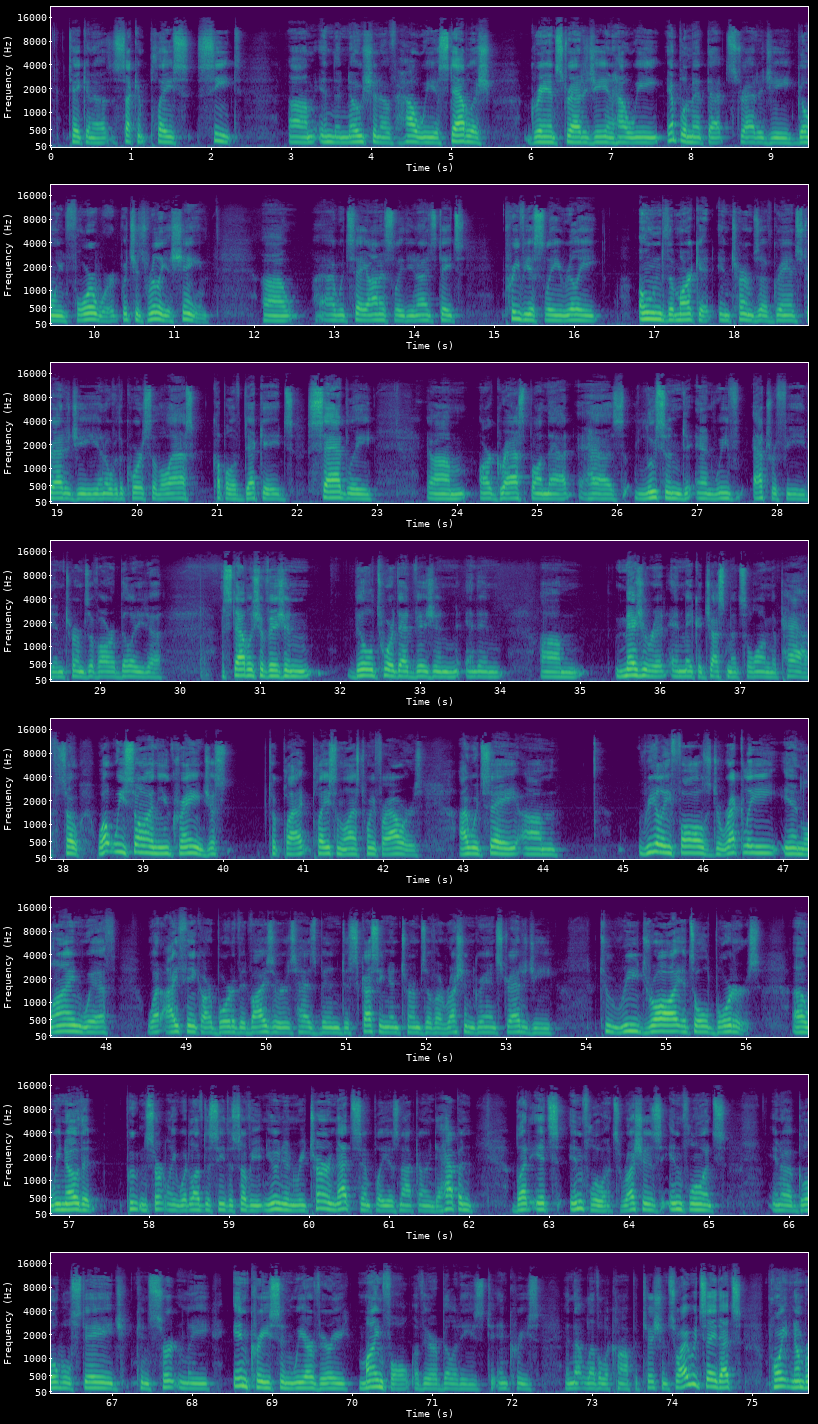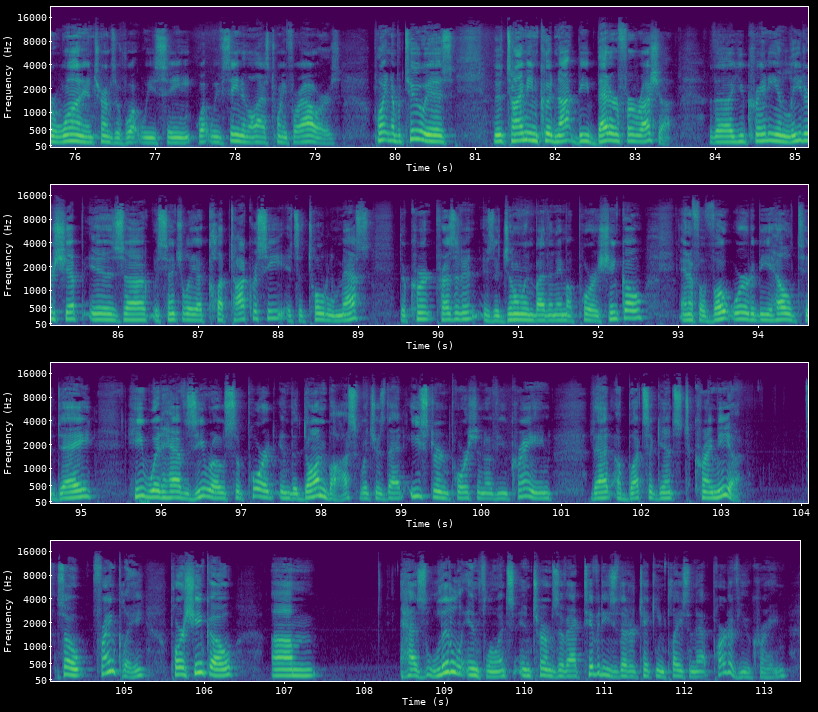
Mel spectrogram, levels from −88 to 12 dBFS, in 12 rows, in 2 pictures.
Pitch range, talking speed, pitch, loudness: 140-170 Hz, 155 wpm, 155 Hz, -20 LUFS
